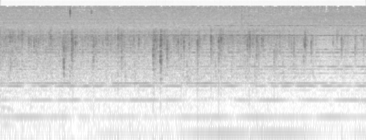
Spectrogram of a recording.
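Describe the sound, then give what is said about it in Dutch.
Dense, crackling clicks of snapping shrimp fill the water like distant static, with scattered louder snaps over a steady low underwater hum and drone. “Vanuit de verte klinkt het gekastanjet van garnalen.”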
